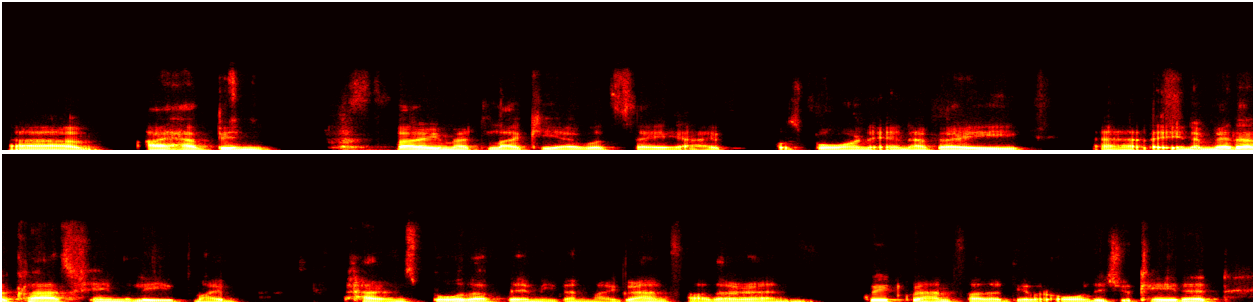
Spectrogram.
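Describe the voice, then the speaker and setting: Guest author, thirties, soft hesitant delivery, dry close sound. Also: male voice, on the low side, fairly even intonation, normal speed, no echo, dull audio. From Afghanistan. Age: 30s. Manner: gentle, hesitant, many fillers. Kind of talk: presenting over a video call. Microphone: video call.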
